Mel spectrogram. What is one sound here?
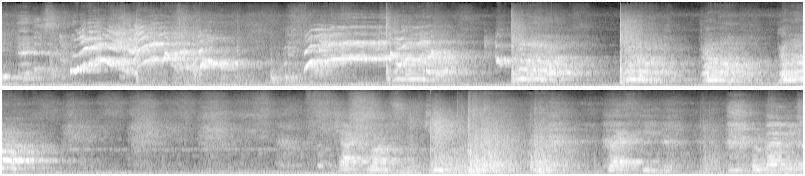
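A man shouts and cries out with animation in an echoing hall.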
